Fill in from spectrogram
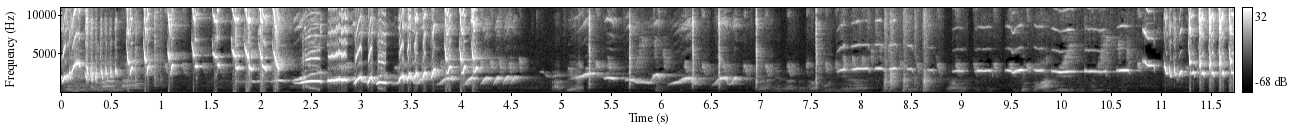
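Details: Borneo white-rumped shama song used as a provoking lure for listless shamas. Dense rattling clicks and whistled warbles at the start, then sparser slurred whistles and thin, high, drawn-out notes.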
